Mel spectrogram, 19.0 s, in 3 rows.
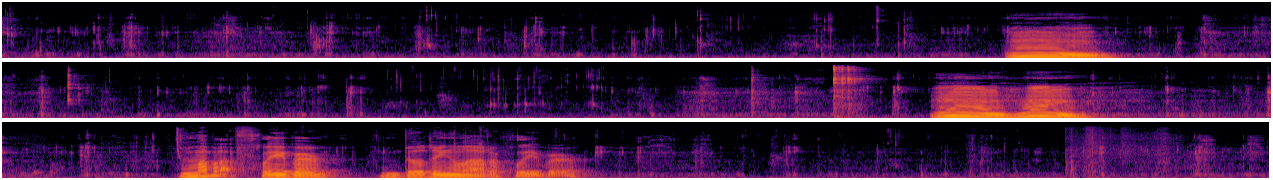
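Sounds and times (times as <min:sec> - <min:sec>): wet chewing mouth sounds: 0:00.0 - 0:11.0, 0:11.8 - 0:13.6, 0:15.6 - 0:19.0
person humming mmm: 0:05.0 - 0:05.8, 0:11.0 - 0:12.1.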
